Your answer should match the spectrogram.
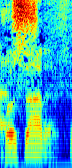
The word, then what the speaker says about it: posadas: Oh, yeah, posadas. – Posadas, yeah.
